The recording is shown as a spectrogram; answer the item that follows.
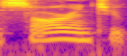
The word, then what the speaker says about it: Sarentu: from the Sarentu clan, and the stress syllable is on the sa at the beginning of the word. So sar, and then it also has a tapped r, so Sarentu, and it like pulls in kind of.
